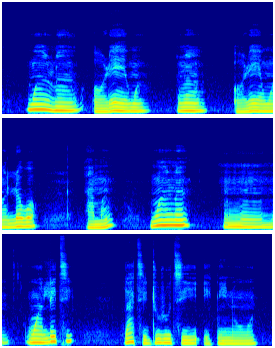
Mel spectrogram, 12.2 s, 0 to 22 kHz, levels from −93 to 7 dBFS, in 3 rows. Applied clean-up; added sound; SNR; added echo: none; none; none; none.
